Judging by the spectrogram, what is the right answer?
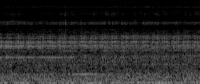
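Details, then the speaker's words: Fan-Tastic Vent RV roof fan (pre-2014 model) after lift motor replacement: soft steady whir with a few faint clicks as the lid lifts and fan spins evenly, no grinding, working normally. "Turn it on. Motor's doing spinny thing. Lid is doing lifty thing. There's the fan."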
